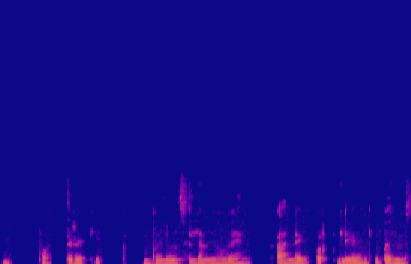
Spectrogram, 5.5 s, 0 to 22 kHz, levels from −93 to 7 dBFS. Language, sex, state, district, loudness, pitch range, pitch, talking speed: Hindi, male, Chhattisgarh, Korba, -37 LUFS, 130-145 Hz, 140 Hz, 155 wpm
